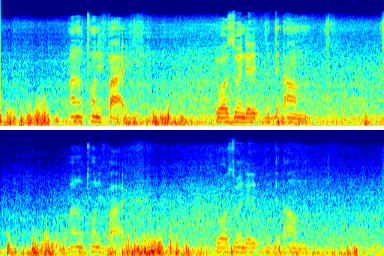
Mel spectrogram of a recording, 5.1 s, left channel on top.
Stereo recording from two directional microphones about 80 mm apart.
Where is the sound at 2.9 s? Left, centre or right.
Right.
